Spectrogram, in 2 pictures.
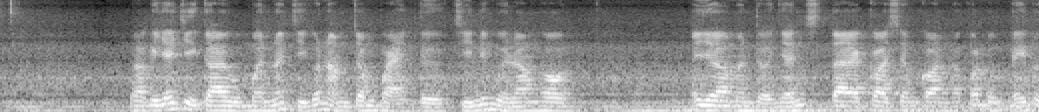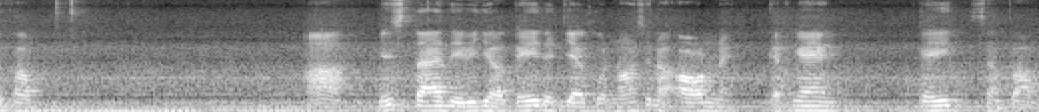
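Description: A young man speaks calmly into a nearby microphone.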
